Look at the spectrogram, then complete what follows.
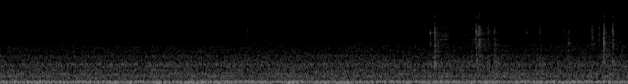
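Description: A few light clicks and rustles over a steady low hum: hands handling wooden watercolour pencils and the paper colour chart, the clicks coming about four and a half seconds in and again near the end.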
